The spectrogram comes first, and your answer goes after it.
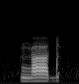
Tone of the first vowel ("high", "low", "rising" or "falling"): high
